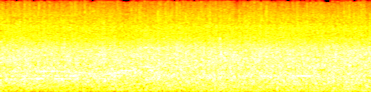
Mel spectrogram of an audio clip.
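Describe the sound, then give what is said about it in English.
A large tennis crowd applauds loudly and steadily after a rally played by Roger Federer, a dense wash of clapping that holds at full strength for the whole few seconds without fading, with no voices standing out. “Just listen to the crowd reaction on this one.”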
